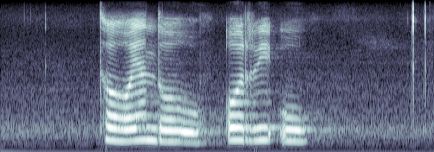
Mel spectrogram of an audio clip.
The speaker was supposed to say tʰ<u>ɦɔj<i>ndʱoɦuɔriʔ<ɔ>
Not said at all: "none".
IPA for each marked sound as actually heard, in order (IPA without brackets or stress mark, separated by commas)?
ɔ, a, u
